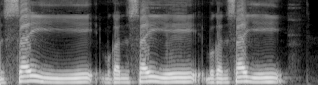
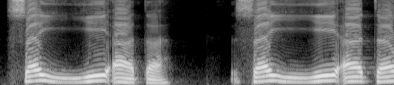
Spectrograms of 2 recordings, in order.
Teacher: tekan di huruf ya-nya karena dia ya tasdid dan lembutkan ya.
